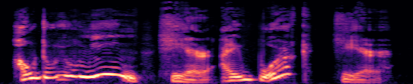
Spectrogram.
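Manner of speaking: high-pitched, incredulous outburst; indignant. Acted. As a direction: throw the question back, indignant. Boss challenged by startled officer.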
